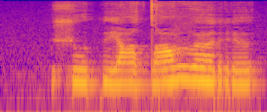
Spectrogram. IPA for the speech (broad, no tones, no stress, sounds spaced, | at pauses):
ʃ u pʲ ʊ j œ dˤ i v œ r ʏ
